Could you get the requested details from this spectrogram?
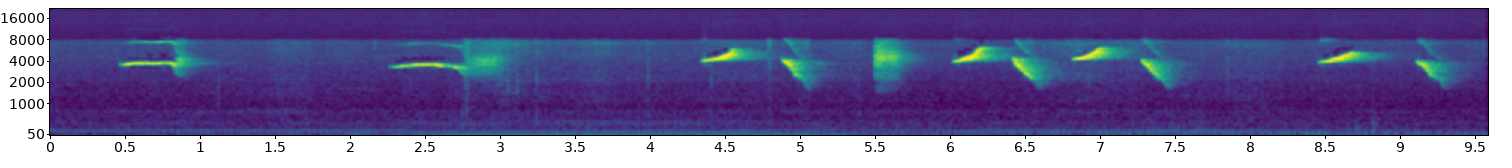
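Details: Oriental magpie-robin, wild and shy yet singing steadily: clear whistled notes, some level, many sliding sharply downward, given in short bursts with brief pauses, over a faint low rumble.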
